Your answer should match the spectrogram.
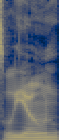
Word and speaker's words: Leone: We learned that his last name is pronounced Leone because we met him in person finally.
